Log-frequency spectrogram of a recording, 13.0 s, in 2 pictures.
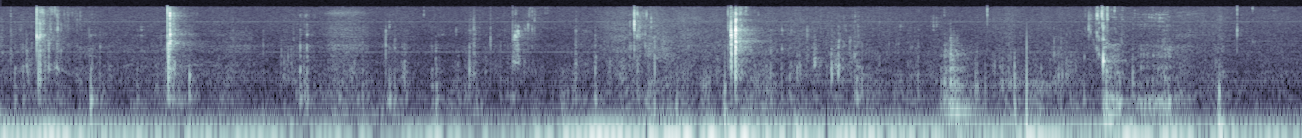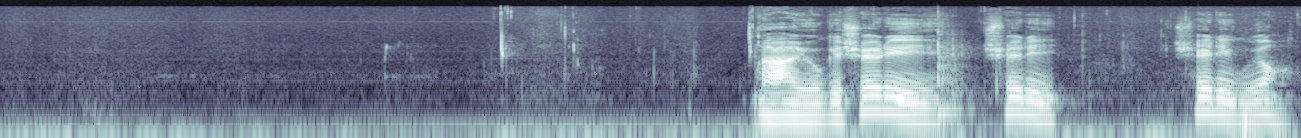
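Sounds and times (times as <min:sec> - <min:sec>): person chewing food: 0:00.0 - 0:06.4, 0:08.4 - 0:10.3.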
